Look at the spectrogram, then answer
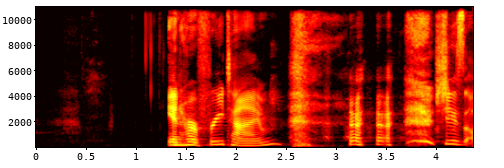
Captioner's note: laughs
